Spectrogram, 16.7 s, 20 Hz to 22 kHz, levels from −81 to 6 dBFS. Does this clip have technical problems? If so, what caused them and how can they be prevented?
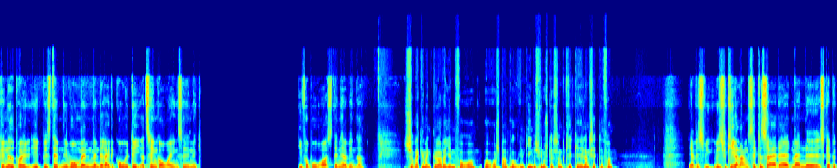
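Yes. A call audio freeze runs from 3.99 to 5.98 s, right after "at tænke over ens". The speech stops, a brief fading remnant gives way to nearly 1.93 s of silence, and then the speech resumes where it left off. Nothing is lost, but almost 2 s of delay is inserted. The likely cause is packets stalling in transit until the jitter buffer ran dry. A steadier network path, with QoS priority for voice traffic, would prevent it.

Jitter buffer speed-up follows at 6.12 to 7.44 s (108%), 8.02 to 12.48 s (131%), 13.09 to 13.24 s (165%) and 13.66 to 16.58 s (110%). The receiver drained the backlog from the freeze by cutting pitch-period-sized slices, roughly 1.5 s in the longest stretch. This makes the speech sound rushed while the pitch stays the same. Limiting how fast the buffer shrinks, or spreading the catch-up over a longer span, would keep the speech from sounding hurried.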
